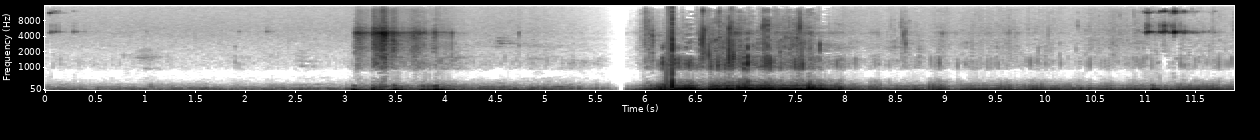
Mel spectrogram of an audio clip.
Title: Cat Cuddling with Dolls while Snoring Sounds HQ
